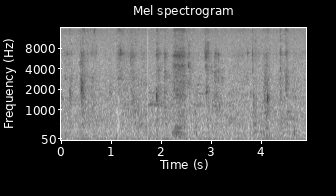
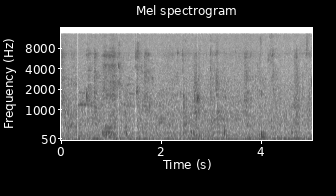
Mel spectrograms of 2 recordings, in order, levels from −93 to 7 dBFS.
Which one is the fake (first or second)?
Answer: second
